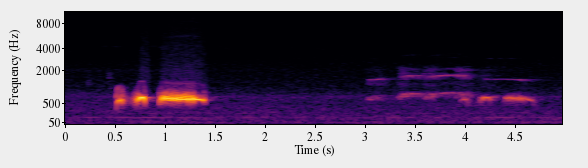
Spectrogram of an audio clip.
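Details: Perched decoy spotted dove in fast 'thúc gù' cooing: a crisp double note and a long coo, followed after a pause by faint, softer distant cooing notes.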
